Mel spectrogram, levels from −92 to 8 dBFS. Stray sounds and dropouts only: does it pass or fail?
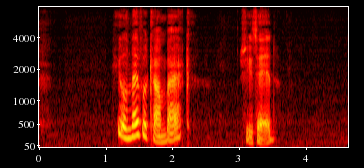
pass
